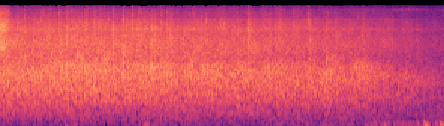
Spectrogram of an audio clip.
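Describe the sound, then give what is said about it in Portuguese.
A church crowd at Igreja Red claps steadily for the church treasurers, a dense, continuous wash of applause that holds at a strong level for several seconds before easing slightly toward the end, with no voices over it. “Gente, uma salva de palmas para os nossos tesoureiros, homens corajosos.”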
